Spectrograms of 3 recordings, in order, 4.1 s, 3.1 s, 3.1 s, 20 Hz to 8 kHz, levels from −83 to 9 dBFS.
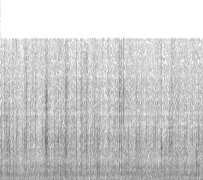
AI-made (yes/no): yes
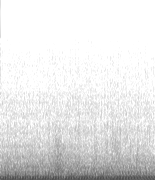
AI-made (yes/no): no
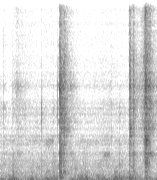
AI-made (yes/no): yes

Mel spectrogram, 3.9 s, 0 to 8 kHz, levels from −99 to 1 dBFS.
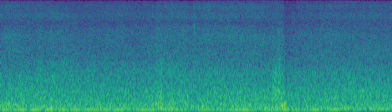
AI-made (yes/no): no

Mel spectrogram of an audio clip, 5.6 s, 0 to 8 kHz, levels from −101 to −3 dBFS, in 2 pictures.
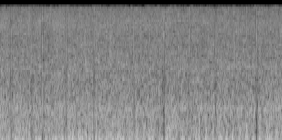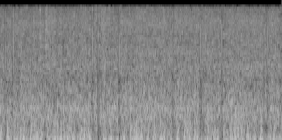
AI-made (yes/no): no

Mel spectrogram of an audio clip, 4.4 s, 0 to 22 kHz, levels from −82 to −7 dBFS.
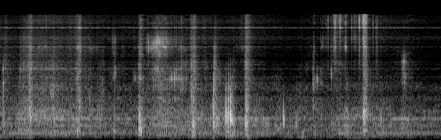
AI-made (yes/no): yes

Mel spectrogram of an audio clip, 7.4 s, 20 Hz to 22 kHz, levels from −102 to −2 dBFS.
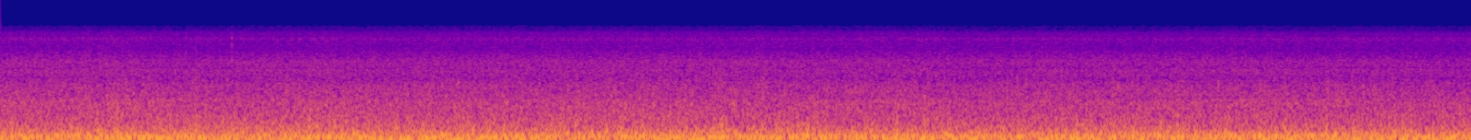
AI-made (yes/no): no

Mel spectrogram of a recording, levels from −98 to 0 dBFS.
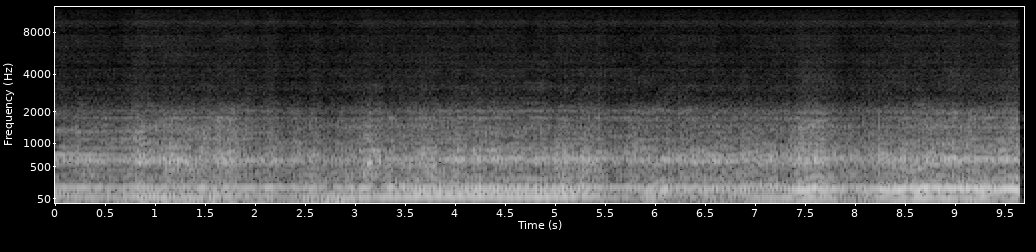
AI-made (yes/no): yes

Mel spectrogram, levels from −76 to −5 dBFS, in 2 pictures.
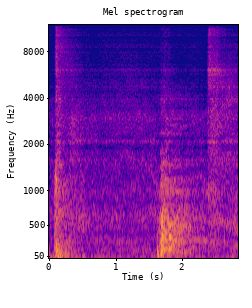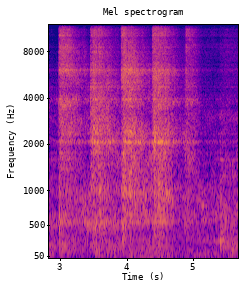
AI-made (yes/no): yes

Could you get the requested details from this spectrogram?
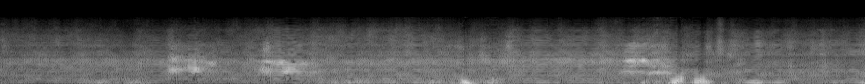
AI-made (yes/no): yes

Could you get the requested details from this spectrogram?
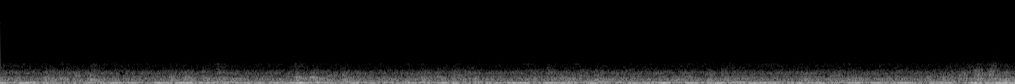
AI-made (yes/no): no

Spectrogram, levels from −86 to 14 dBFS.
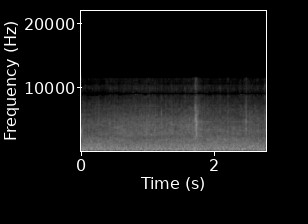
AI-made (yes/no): yes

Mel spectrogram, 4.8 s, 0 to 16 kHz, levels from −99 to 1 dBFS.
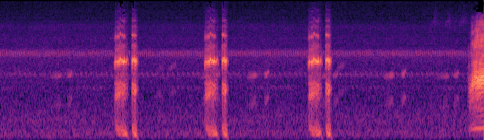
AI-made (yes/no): yes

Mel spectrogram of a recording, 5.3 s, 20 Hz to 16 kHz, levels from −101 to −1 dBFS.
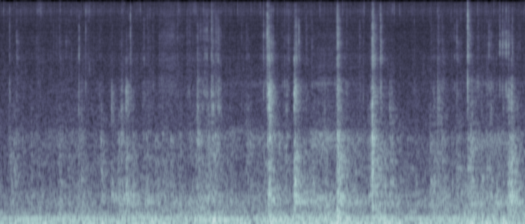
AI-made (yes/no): yes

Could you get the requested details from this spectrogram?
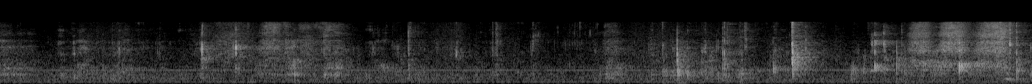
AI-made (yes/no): no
